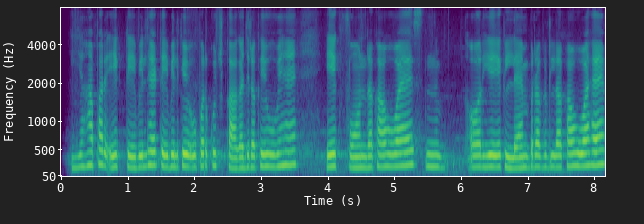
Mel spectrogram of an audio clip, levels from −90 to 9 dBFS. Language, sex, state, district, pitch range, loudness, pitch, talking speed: Hindi, female, Punjab, Pathankot, 200-220 Hz, -16 LUFS, 205 Hz, 190 wpm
